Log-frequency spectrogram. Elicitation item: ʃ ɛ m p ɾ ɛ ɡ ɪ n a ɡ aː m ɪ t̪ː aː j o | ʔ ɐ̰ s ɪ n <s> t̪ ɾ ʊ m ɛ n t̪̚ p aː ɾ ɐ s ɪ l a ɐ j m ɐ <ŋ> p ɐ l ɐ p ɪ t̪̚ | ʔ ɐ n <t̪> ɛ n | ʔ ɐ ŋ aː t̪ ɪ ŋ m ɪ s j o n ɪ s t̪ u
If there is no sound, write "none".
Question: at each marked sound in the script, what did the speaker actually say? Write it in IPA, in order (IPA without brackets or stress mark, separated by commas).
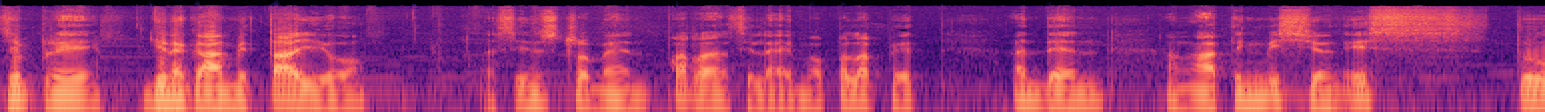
s, none, d̪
